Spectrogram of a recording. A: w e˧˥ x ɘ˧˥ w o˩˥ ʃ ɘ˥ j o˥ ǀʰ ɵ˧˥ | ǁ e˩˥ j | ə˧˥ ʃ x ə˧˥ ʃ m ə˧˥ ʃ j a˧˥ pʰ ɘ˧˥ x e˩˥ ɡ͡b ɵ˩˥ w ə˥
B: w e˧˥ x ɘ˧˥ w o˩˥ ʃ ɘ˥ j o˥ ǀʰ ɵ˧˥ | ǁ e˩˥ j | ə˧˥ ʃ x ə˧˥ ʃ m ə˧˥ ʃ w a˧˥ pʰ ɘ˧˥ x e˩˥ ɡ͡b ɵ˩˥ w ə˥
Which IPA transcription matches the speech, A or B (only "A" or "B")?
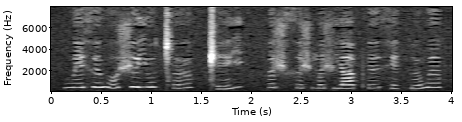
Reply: A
